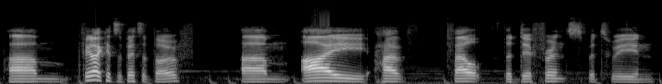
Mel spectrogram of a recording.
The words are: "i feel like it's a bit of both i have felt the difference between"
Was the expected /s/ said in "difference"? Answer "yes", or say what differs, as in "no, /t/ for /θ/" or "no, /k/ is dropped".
yes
